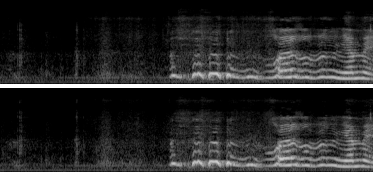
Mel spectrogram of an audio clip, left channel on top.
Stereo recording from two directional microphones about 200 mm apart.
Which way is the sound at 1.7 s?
15° left (ahead or behind).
